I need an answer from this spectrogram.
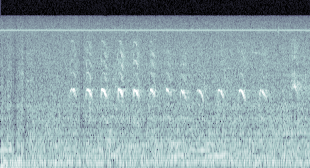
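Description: A bird calling a quick series of short, down-slurred notes, about four a second, for about three seconds, over steady outdoor background noise.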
